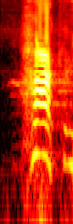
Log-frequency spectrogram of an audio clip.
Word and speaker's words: chokmah: Can you say that with me? Chokmah. Yeah, you kind of feel like you're going to spit something, right?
